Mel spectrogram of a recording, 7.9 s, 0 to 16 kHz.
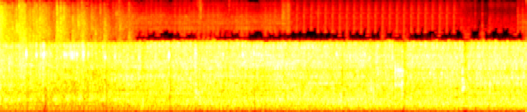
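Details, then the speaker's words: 2001 Ford F-250 idling right after a cold start that followed a battery charge and oil preheat: steady, even, unbroken rumble with no knocks or misses; healthy idle. "nice sounds like a beauty"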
